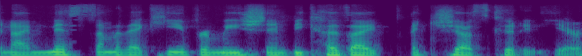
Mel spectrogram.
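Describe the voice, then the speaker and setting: The woman's voice has a dry, close sound with no echo. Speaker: parent speaking at public comment. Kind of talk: public comment. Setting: school auditorium meeting with microphone. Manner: soft-spoken; hesitant with fillers.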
